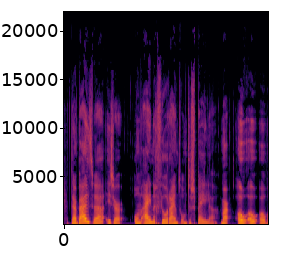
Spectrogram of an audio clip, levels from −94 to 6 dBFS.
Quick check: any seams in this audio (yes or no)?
yes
